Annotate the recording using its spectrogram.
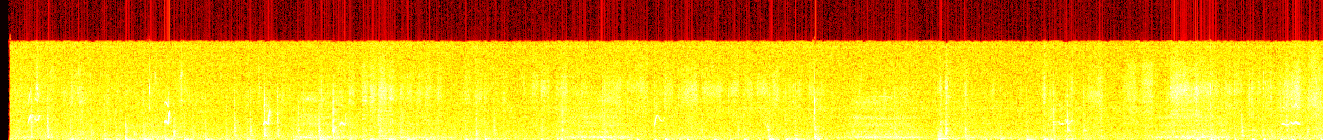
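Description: A small chick peeps in short, high chirps.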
